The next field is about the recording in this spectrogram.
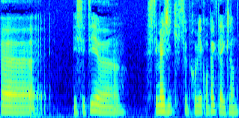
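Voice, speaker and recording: A woman's voice with a dark, mellow tone. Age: 30s. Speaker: chef and cookbook author. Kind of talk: casual chat.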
